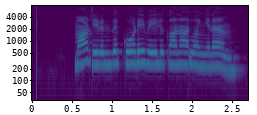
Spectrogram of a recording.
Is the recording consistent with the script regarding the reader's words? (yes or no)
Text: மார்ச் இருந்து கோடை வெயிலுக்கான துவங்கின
yes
